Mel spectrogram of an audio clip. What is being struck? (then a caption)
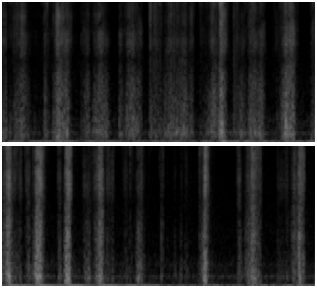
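Dried wheat gluten fu ring. An orange plastic earpick scrapes inside the center hole of a dry, porous ring of dried wheat gluten fu. The result is a rapid, uneven run of dry, crackly scratches, each short with a bright, high hiss. Several sharper scrapes stand out over a steady low rumble.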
